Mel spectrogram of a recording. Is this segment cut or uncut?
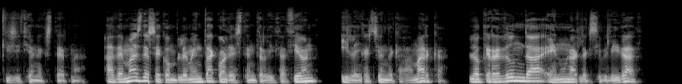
cut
